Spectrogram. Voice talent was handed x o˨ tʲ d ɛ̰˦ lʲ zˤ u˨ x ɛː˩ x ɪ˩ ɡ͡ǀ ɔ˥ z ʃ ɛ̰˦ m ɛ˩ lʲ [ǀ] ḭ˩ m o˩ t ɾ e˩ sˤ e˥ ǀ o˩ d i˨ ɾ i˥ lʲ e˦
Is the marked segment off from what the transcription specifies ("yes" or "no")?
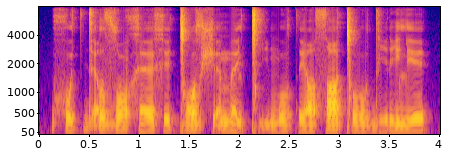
no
